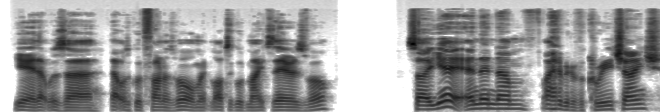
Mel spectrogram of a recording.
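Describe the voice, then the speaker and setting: This man speaks at a fairly quick pace with an Australian accent and ordinary pitch variation. The sound is dry and close with no echo, over a quiet background. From Australia, Western Sydney. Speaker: firearms company representative, former police officer. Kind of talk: podcast interview. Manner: hesitant, many fillers.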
